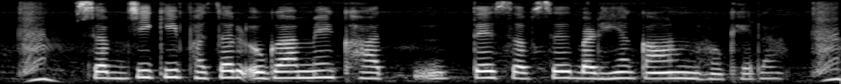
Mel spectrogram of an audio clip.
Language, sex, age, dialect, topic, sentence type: Bhojpuri, female, 18-24, Western, agriculture, question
